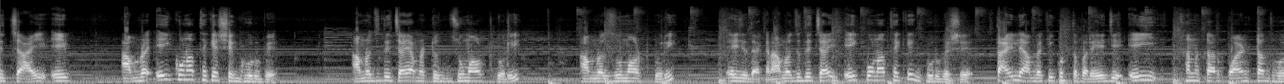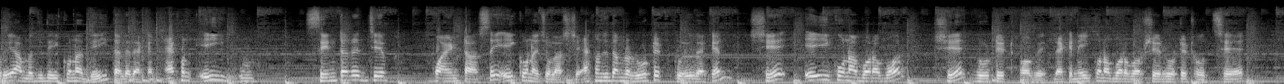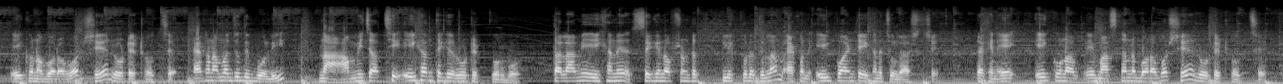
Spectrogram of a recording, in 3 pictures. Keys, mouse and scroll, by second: 4.7 ctrl+-, 13.4 click, 19.5-29.5 drag, 31.7 click, 35.1 click, 35.1-38.5 drag.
